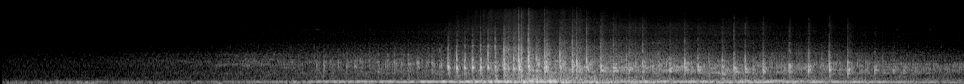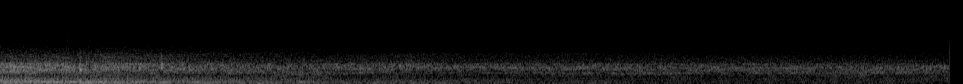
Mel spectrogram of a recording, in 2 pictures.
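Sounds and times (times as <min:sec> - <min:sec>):
wagon with wooden wheels rolling on asphalt: 0:02.2 - 0:12.5.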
